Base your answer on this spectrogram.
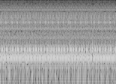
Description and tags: A sci-fi large machine sound (think of a transporter), use it for a transport machine sound in a movie/cartoon/meme/etc.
